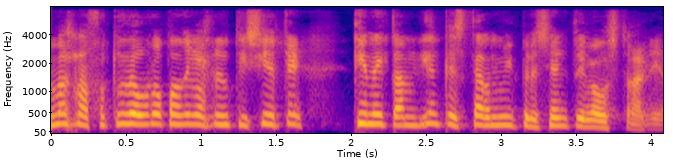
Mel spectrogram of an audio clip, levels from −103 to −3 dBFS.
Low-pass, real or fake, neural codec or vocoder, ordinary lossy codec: 7.2 kHz; fake; codec, 16 kHz, 1 kbps, FreqCodec, larger model; none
